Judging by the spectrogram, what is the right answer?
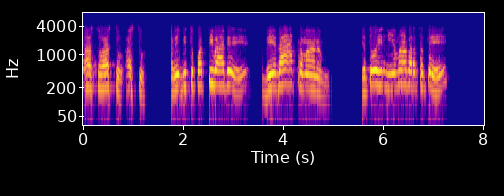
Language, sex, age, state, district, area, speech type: Sanskrit, male, 60+, Bihar, Madhubani, urban, conversation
